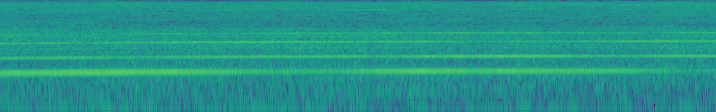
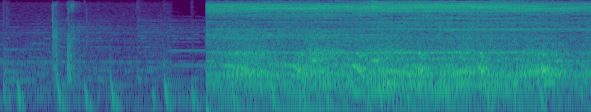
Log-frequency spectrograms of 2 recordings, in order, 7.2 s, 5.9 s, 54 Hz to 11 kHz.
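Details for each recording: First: Motor from a Candy GO F 107 washing machine whose drum won't spin, bench-run on 220 V with jumpers: a steady whine with constant crackling from heavy brush sparking; worn carbon brushes suspected, to be inspected. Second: Candy GO F 107 washing machine drum motor after swapping worn-out carbon brushes for donor-motor brushes: few light clicks then steady high even whir as drum turns; runs normally, problem was brushes.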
